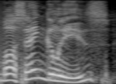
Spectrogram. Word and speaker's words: Los Angeles: At Los Angeles, and I know this because in the diary entry it actually says hard G. At Los Angeles, we passed into the domain of Marion Davies and all were charmed by her.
